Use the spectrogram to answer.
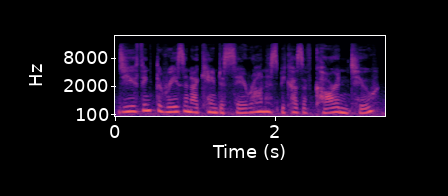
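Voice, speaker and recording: An actress playing a reserved, earnest young soldier in an anime video game dub. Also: female voice, mid-range voice, a little fast, darkish tone, a little hiss or hum, natural voice. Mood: calm, serious.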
